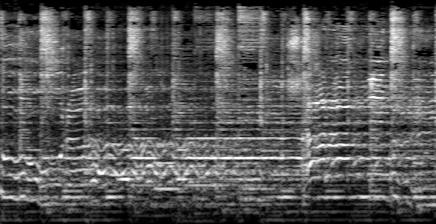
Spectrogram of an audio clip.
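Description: A woman singing a Korean trot song live into a handheld microphone over backing music with a steady beat. Her voice wavers through an ornamented phrase, holds one long note, then slides upward about three seconds in.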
